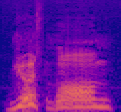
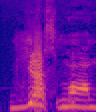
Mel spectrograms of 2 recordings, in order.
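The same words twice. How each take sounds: First: It is said in an angry growl. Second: It is said sweetly, with a smile.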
